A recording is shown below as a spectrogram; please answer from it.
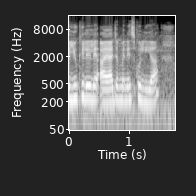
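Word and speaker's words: ukulele: Ma'am से, ma'am ये पहले तो मैम इसका प्रोनाउंसिएशन क्या है मैम? यूक्ले या मैम यूक्ले, मैम क्या? यूकेलेले, इसका नाम है यूकेलेले।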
